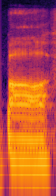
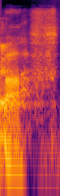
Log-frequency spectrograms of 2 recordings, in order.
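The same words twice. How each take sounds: First: It is said in a southern English accent. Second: It is said in a northern English accent.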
